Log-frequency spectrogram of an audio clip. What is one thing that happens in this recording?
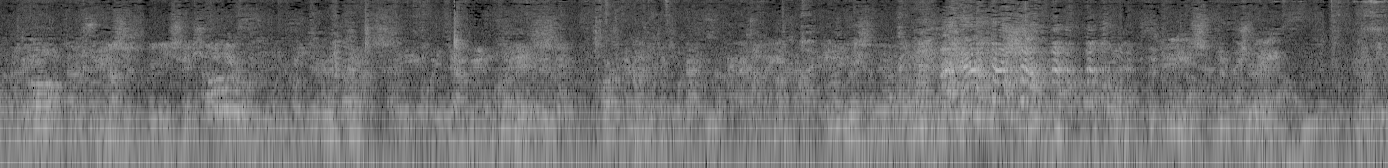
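Many men and women chatter at once in a room that echoes a little.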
